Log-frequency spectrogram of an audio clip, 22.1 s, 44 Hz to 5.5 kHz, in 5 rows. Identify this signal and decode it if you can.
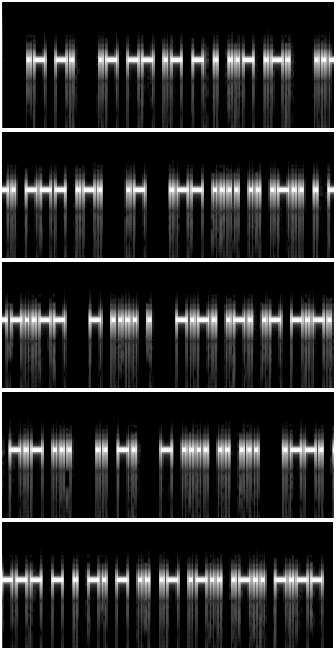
Morse code, heard as a keyed tone, about 25 wpm, 600 Hz. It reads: AN AMATEUR FOR A WHILE, THE CRACKS IN THIS POTENTIALLY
